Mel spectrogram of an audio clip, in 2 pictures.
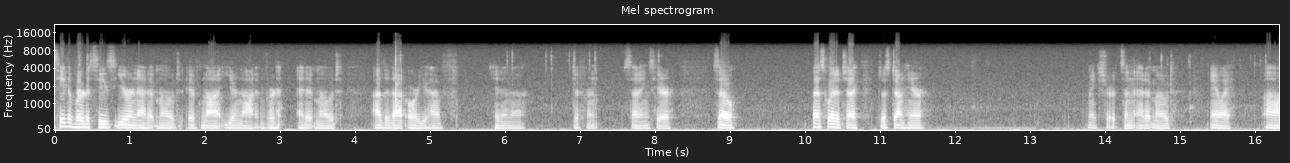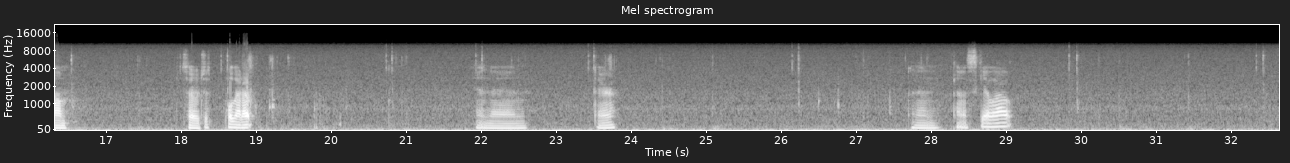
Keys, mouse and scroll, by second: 0.5 right click, 4.7 click, 6.2 click, 6.7 click, 7.1 click, 7.3 click, 9.1 click, 14.9-15.3 scroll down 1, 15.3 scroll up 1, 15.4 a, 15.9 a, 16.2 b, 17.5 g, 18.8 click, 19.1-19.5 shift+scroll up 10, 19.9 e, 21.0 click, 21.1 s, 22.2 click, 22.6 g, 23.7 click, 23.8 scroll up 5, 25.0 e, 27.1 click, 27.2 e, 30.3 e.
